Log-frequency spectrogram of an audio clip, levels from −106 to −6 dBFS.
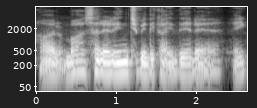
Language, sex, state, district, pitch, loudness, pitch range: Hindi, male, Haryana, Rohtak, 115 Hz, -15 LUFS, 110-125 Hz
